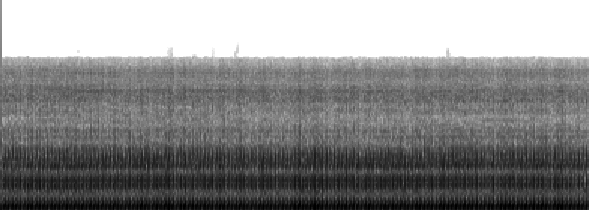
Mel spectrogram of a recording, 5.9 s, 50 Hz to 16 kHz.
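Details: Buick 3800 (3.8) V6 run after blowing up in a crash-derby: oil pan removed, one connecting rod taken out, giant hole in block, little oil; heavy, rough, uneven thrumming with loose pounding, lasted about 1 minute 3 seconds, smoking and spitting oil.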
